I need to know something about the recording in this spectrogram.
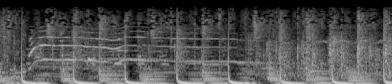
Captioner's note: excited screams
